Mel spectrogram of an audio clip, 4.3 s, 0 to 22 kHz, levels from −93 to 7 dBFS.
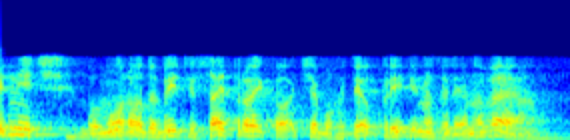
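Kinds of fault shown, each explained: Transcoding between lossy codecs: the whole clip sounds like it likely passed through a very low-rate codec such as 12 kbit/s Opus and then into WMA, so two flavours of smearing stack up, and nothing survives above 4.3 kHz, leaving the speech dull and band-limited.
Timecode bleed: from 1.46 s to the end there's a faint chirping warble, sitting about 35 dB below the speech, flipping between tones near 1 kHz and 2 kHz. That's linear timecode leaking in from a nearby track or cable, running at the 29.97 frames per second rate.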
